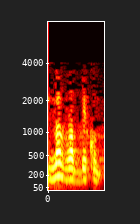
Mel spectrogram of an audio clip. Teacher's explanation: النون تسقط لان بعدها راء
